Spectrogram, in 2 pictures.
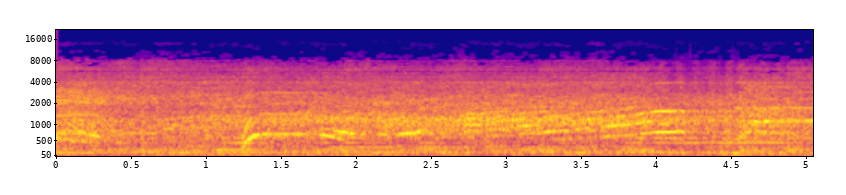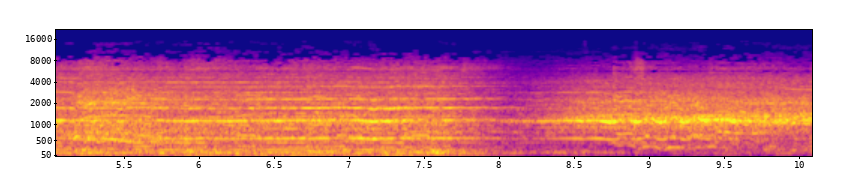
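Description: Live K-pop concert sound in a large hall: amplified music with singing and fans yelling. The level dips briefly about eight seconds in, and the bass is thinner for a moment after.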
